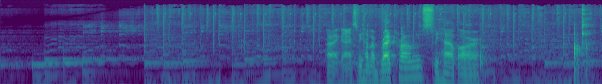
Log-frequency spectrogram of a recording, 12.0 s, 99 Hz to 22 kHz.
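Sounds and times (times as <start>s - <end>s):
background music: 0.0s - 12.0s
glass bowl clinking on wooden board: 11.5s - 11.9s.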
